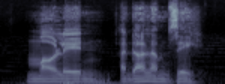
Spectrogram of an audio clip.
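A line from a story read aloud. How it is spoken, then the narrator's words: Snapped irritably. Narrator (Vietnamese): Hắn bây giờ liền gắt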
